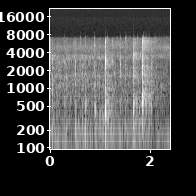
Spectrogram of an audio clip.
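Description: Computer keyboard keys tapped a handful of times, sharp separate clicks spread unevenly, the loudest about a second in and near the end: a short password being typed and entered.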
